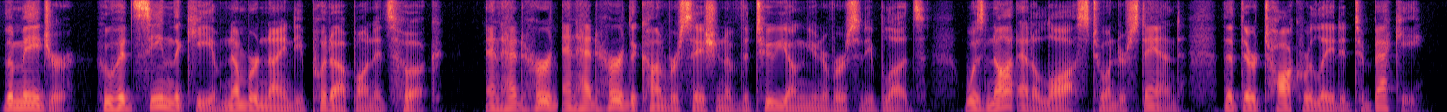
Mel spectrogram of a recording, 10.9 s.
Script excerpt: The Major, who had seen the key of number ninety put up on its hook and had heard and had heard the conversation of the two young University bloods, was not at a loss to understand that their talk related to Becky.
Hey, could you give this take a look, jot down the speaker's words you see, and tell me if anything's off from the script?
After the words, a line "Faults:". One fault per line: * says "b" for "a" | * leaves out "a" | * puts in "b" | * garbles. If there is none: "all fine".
The Major, who had seen the key of number ninety put up on its hook and had heard and had heard the conversation of the two young University bloods, was not at a loss to understand that their talk related to Becky.
Faults:
all fine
